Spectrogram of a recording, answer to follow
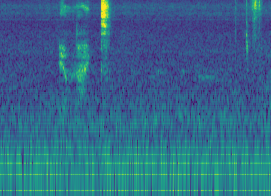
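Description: A man whispering softly under his breath, heard as a few short hissy sounds about a second in and again near the end, over a steady low room hum.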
